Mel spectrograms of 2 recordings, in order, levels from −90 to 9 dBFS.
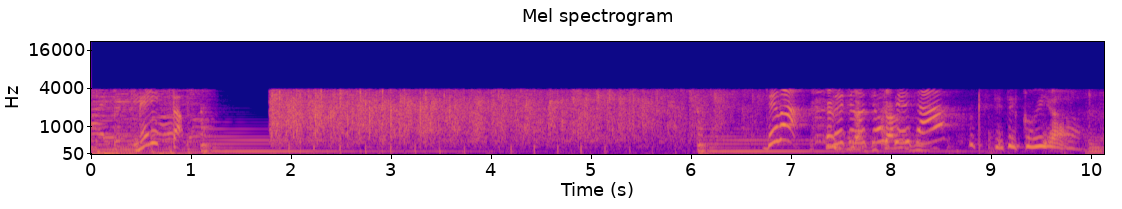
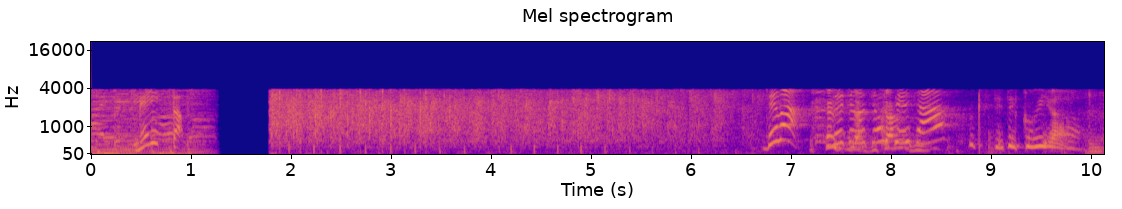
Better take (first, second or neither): second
